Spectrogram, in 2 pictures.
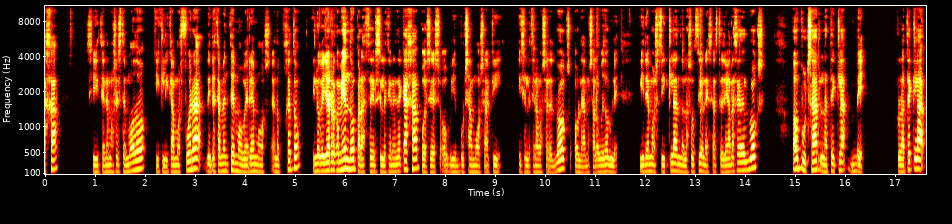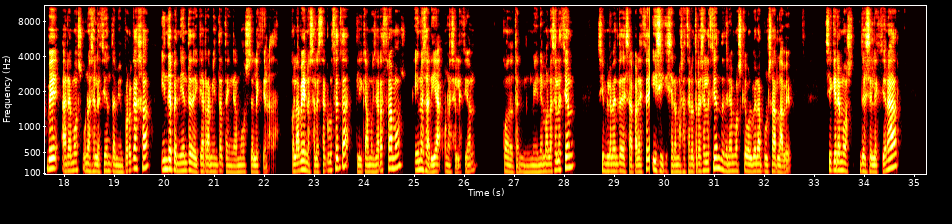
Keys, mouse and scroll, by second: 2.4 click, 5.2 click, 7.9 click, 11.2 w, 11.6 w, 12.3 w, 13.2 w, 17.5 b, 29.6 ctrl+z.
